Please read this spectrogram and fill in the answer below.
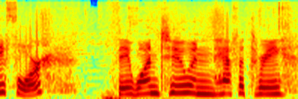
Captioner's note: audio whooshes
